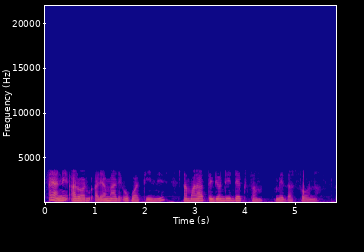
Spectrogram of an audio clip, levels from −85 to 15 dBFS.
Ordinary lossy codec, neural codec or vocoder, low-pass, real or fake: none; none; 3.6 kHz; real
